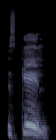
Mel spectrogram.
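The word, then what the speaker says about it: scale: एस सी ए एल ई, स्केल, एस सी का उच्चारण क्या हो गया, इसका आधा स क।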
